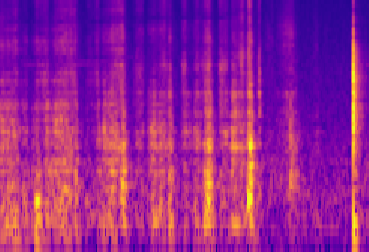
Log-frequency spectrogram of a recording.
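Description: White chalk held in the fingertips draws detail lines across a large wood-framed chalkboard, making a series of soft, dry scratching and rubbing strokes. Near the end, a sharp, bright tap rises above the quiet scratching and stops almost at once.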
